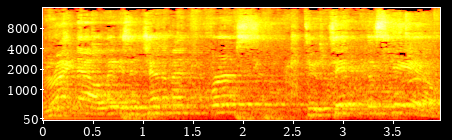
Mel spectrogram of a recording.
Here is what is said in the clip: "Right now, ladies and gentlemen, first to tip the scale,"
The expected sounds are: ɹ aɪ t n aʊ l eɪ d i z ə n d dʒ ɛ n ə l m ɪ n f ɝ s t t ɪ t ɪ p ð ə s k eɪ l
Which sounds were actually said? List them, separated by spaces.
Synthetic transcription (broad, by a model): ɹ aɪ t n aʊ l eɪ d i z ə n dʒ ɛ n l m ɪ n f ɝ s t t ɪ t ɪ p ð ə s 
